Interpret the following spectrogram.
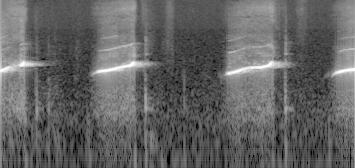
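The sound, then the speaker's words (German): A nightingale repeats its loud, clear whistled contact call, which can also serve as a warning call, four times. Each is a rising note about half a second long, separated by short pauses of silence. No one speaks. “Und wenn bald der Gesang komplett verebbt, ist das Einzige, was bleibt von der Nachtigall, ihr lauter Kontaktruf, der auch zu einem Warnruf werden kann, ihr lautes.”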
